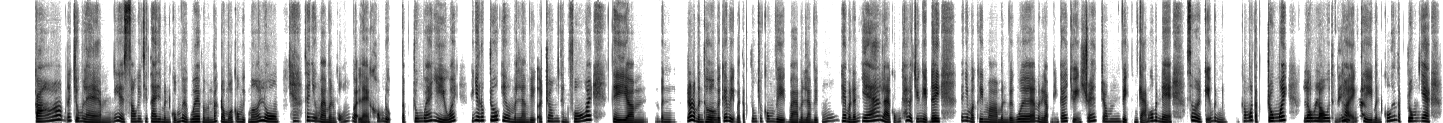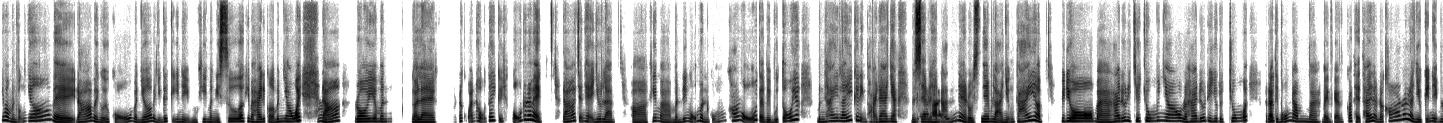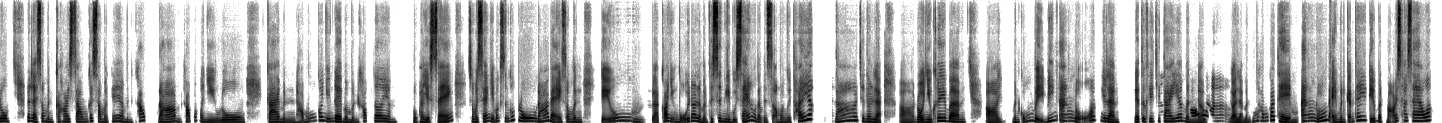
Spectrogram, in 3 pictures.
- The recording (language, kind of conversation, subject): Vietnamese, advice, Sau khi chia tay một mối quan hệ lâu năm, vì sao tôi cảm thấy trống rỗng và vô cảm?
- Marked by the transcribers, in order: tapping; other background noise; other noise; unintelligible speech; unintelligible speech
